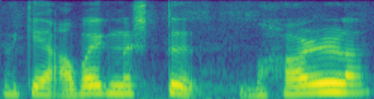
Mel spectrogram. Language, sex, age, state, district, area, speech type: Kannada, female, 60+, Karnataka, Koppal, rural, spontaneous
